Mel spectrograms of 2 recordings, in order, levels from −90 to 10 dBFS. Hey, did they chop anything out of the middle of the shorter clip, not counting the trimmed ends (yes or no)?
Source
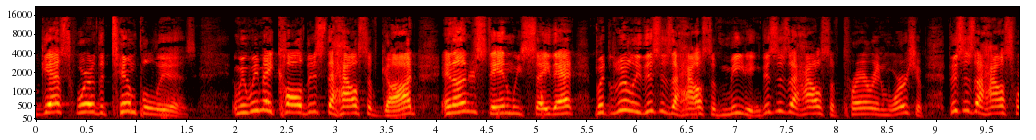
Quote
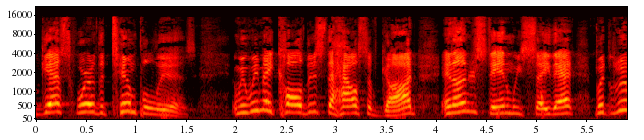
no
